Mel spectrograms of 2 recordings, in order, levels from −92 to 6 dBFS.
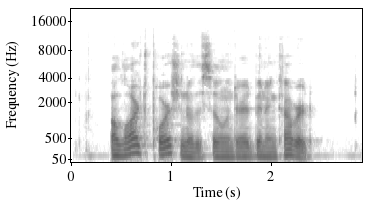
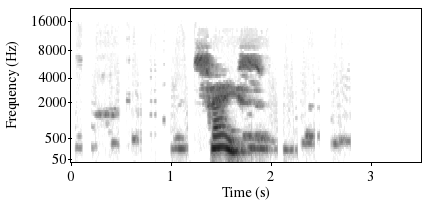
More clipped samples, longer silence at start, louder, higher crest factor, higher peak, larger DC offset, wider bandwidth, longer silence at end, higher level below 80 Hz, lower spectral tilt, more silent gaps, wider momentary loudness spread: neither; second, 0.4 s vs 1.1 s; second, -38 LUFS vs -16 LUFS; about the same, 20 dB vs 20 dB; second, -18 dBFS vs -2 dBFS; neither; first, 12.5 kHz vs 9.4 kHz; second, 0.5 s vs 1.1 s; about the same, -72 dBFS vs -70 dBFS; first, -6 dB/octave vs -3.5 dB/octave; second, none vs 2.08-2.12 s; second, 4 LU vs 14 LU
